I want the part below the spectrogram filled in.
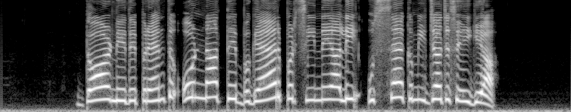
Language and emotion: Dogri, disgusted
